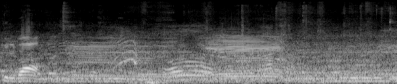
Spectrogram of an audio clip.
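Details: Cows with calves at Ambari Haat cattle market in Dinajpur, 1 May 2026; a drawn-out, harmonic moo rises and falls across the middle, with an earlier brief low call, over steady crowd chatter and market noise.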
